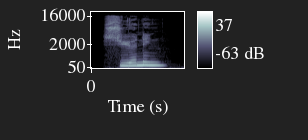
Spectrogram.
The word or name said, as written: syrning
